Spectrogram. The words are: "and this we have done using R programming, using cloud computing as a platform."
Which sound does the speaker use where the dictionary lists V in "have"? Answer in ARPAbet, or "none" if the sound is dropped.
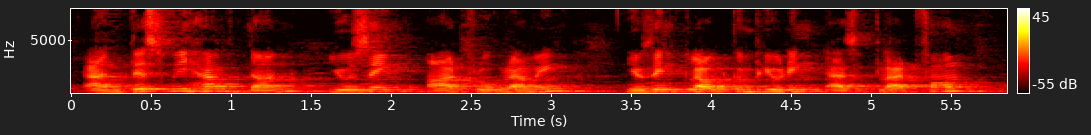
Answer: V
